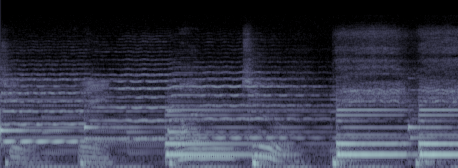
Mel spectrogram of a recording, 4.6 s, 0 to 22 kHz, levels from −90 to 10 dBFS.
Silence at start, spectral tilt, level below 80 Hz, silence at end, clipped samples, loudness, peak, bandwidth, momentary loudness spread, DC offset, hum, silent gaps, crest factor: 0 s; -6 dB/octave; -42 dBFS; 0 s; under 0.1%; -26 LUFS; -12 dBFS; 12.5 kHz; 10 LU; under 0.1%; none; none; 14 dB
